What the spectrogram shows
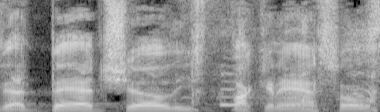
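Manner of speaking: muttering under breath. Retelling walking off stage after bombing: imitating muttering under breath. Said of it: "I'm muttering under my breath".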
